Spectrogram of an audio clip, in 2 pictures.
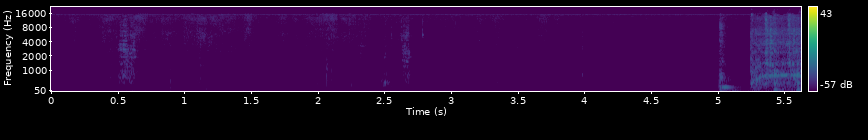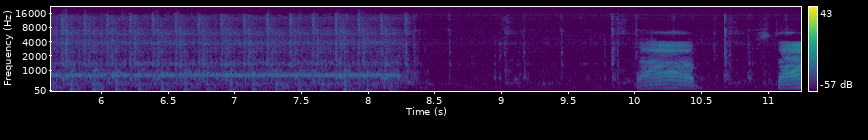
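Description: A sewing machine stitches fabric for a reversible bucket hat, first with soft handling noises, then a loud, fast, rhythmic run of several seconds before it stops, followed by brief bursts of mechanical whirring.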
